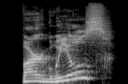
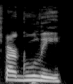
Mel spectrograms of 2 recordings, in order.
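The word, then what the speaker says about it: Vargouille: I would say as a kid in the 80s, I would have pronounced this Varguli and been wrong.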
